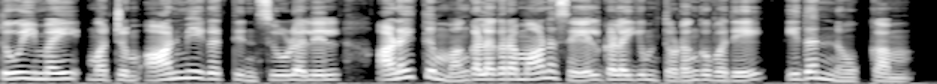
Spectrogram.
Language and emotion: Tamil, neutral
